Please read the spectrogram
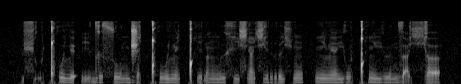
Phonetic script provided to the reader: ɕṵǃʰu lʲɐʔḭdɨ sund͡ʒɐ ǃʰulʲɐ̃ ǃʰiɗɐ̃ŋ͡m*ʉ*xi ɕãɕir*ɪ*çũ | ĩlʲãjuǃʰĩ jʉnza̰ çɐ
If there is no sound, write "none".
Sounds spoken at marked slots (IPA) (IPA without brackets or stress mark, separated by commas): ɨ, ɨ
